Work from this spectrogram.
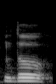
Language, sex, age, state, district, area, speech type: Punjabi, male, 18-30, Punjab, Tarn Taran, rural, read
